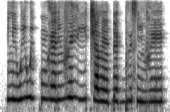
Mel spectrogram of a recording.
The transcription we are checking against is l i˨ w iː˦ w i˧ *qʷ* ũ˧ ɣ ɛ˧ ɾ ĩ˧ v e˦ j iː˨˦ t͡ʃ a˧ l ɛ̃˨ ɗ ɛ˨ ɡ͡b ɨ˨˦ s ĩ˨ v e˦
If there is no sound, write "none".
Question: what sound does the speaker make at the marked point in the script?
kʷ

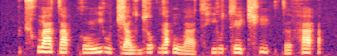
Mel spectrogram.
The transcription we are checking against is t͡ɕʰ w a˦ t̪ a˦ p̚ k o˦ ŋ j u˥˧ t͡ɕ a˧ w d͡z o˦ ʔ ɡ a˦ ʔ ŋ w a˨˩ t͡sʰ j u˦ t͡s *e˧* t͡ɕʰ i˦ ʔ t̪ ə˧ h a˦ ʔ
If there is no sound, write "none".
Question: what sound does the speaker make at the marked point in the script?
e˦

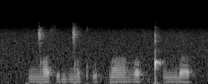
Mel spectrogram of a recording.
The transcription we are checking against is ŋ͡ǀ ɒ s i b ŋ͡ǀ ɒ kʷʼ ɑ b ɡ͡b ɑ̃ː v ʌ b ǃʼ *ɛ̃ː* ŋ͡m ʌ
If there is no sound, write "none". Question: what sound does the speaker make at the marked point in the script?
ɛ̃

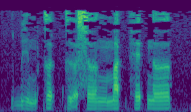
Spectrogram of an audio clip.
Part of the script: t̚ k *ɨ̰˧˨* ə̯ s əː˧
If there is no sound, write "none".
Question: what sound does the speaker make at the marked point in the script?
ɨ̰˧˨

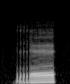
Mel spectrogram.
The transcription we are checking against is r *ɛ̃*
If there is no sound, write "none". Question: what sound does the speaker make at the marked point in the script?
ɛ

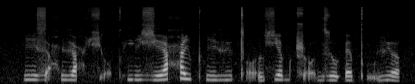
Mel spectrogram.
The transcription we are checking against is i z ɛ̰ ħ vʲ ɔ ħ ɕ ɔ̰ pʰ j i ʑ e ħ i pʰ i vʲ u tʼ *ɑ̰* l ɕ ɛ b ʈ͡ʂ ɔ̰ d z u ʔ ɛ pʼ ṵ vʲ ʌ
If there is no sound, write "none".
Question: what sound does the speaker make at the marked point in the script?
ɔ̰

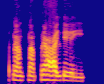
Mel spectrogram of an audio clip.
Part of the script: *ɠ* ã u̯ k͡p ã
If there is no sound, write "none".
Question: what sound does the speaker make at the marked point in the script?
ɗ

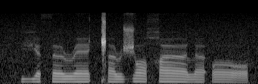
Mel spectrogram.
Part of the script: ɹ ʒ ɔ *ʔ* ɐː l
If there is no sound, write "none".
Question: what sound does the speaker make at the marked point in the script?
χ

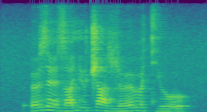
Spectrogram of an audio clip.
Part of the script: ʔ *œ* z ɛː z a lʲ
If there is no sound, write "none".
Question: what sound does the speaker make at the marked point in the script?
œ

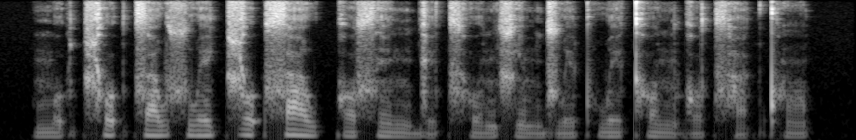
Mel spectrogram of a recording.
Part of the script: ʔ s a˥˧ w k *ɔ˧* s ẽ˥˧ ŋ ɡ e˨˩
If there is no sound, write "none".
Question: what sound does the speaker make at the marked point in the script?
ɔ˥˧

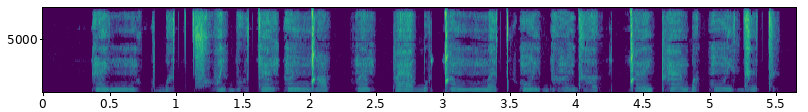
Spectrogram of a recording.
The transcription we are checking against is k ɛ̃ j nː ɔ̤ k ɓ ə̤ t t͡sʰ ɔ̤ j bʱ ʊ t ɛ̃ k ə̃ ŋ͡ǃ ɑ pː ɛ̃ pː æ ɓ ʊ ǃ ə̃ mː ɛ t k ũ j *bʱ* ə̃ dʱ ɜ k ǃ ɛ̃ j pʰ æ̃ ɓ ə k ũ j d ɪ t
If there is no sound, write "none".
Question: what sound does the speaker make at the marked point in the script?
bʱ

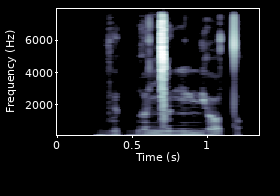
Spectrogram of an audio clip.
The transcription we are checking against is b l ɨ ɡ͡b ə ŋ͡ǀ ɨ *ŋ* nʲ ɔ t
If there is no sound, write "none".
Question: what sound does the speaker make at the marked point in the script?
ŋ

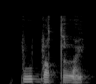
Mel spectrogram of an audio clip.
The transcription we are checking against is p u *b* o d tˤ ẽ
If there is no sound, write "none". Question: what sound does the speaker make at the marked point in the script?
b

